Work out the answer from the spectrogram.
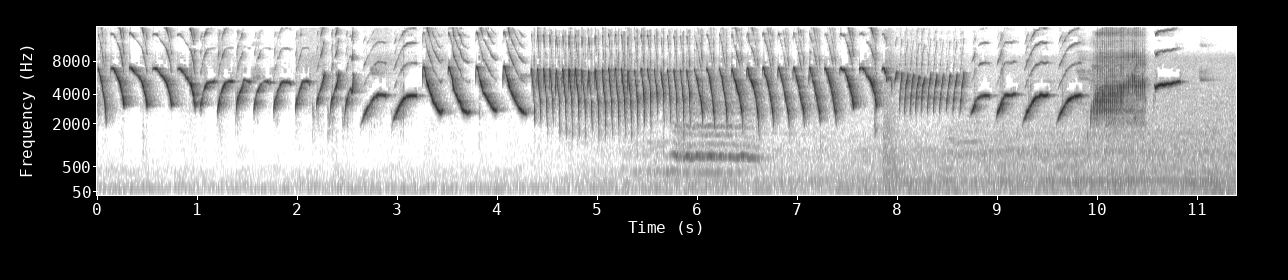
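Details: Long canary song of varied phrases: repeated descending whistles, a rapid rolling trill, a lower sustained tone, then a harsher buzzy burst and scattered swooping notes near the end.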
